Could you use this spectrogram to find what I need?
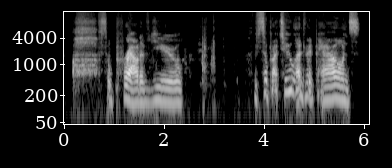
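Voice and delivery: choked-up voice on the verge of crying. Reacting to a viewer's weight loss comment, about to cry. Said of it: "I'm about to cry".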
